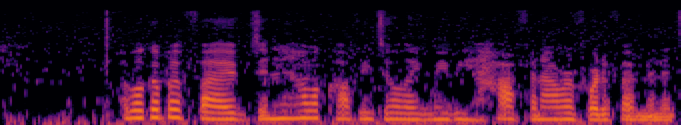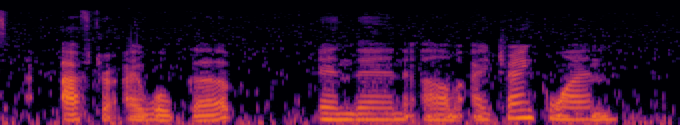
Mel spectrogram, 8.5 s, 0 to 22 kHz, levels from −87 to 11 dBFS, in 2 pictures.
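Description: Overdone noise removal runs throughout this speech recording. The noise reduction was set too hard. It pulls individual frequency bands down or out whenever they sit near its noise estimate, so the background drops and breaks up into twinkling specks. The quieter parts of the voice are cut along with it.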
